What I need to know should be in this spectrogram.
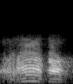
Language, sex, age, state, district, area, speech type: Sindhi, male, 60+, Gujarat, Kutch, rural, conversation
